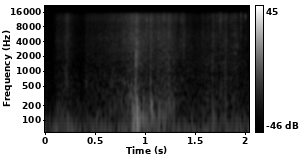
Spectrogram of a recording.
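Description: Dry oak brush rustling as it is handled, with a sharp snap of a twig about a second in.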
